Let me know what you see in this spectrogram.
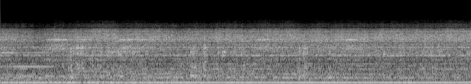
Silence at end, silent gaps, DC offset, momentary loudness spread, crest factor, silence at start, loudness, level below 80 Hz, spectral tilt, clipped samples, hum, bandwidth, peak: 0 s; none; under 0.1%; 2 LU; 14 dB; 0 s; -15 LUFS; -28 dBFS; -4.5 dB/octave; under 0.1%; none; 8.2 kHz; -4 dBFS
